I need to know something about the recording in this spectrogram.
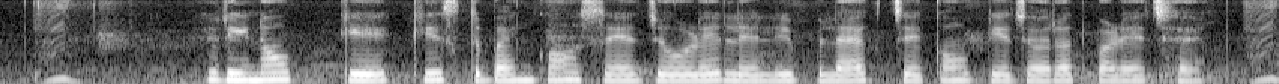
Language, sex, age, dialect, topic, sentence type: Maithili, female, 18-24, Angika, banking, statement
